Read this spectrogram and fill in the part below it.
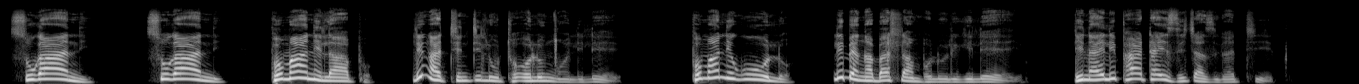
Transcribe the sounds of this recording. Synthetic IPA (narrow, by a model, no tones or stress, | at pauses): suɣaːni | suɣaːni | pʰumanilaːpʰɔ | liŋatʰintʼilutʰɔoluŋ͡ǀʱolilɛ̰ːjɔ | pʰumaniɣulɔ | liβɛŋaβaɬambʱululiɣilɛjɔ | linaelipʰatʰaizit͡ʃʼaziɣatʰḭːǁu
